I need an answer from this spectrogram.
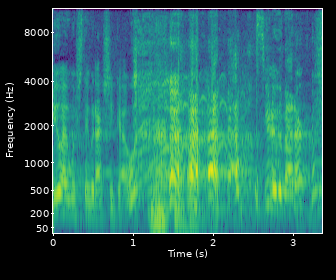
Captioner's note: laughter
